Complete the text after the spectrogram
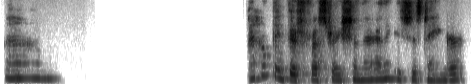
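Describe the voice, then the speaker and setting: A woman's voice: on the high side, fairly even intonation, normal speed, breathy edge. A woman in her sixties, a client in an emotional tapping session, talking candidly and repeating affirmations back to her practitioner. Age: 60s. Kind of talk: echoing affirmations after the practitioner.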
